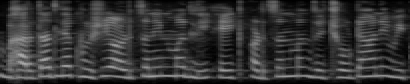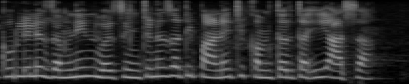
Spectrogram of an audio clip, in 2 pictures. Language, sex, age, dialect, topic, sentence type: Marathi, female, 18-24, Southern Konkan, agriculture, statement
